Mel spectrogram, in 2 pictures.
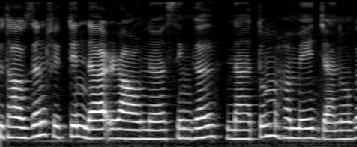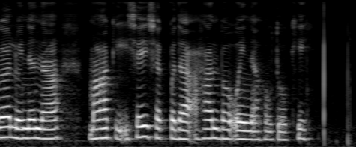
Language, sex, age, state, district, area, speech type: Manipuri, female, 45-60, Manipur, Bishnupur, rural, read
